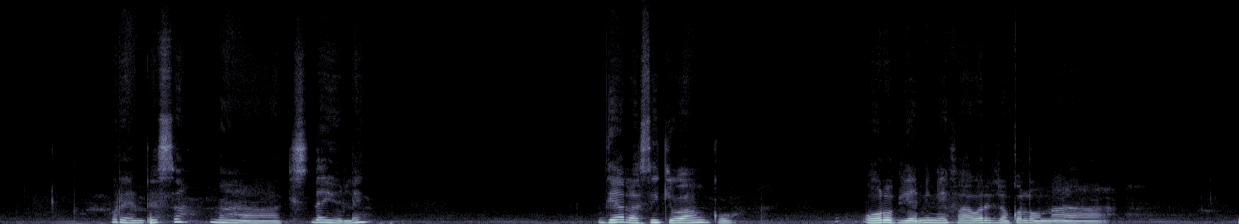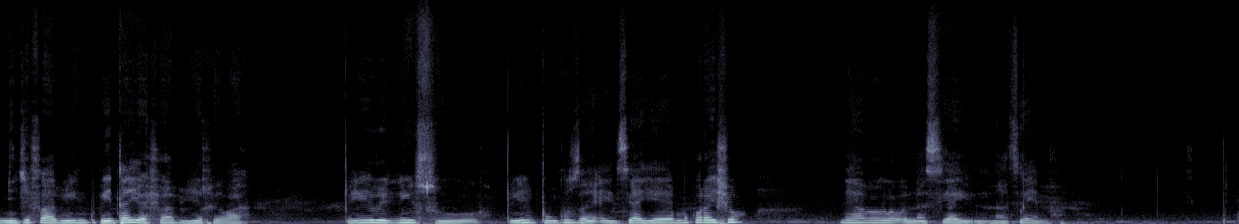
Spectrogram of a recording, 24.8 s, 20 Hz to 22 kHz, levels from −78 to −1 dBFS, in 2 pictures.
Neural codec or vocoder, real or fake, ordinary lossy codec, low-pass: codec, 44.1 kHz, 7.8 kbps, Pupu-Codec; fake; none; none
